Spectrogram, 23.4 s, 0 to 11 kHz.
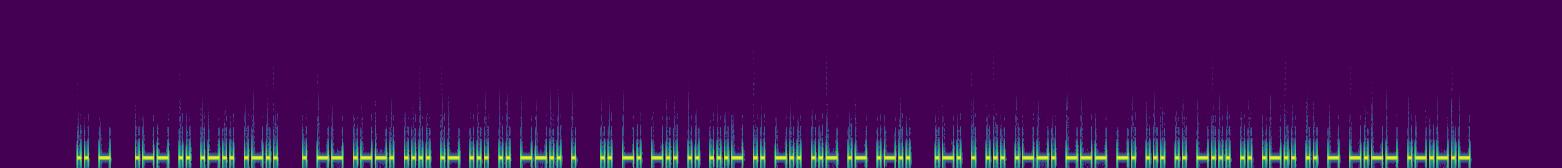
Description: Morse code, heard as a keyed tone, about 22 wpm, 700 Hz. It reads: IT WILL EMPHASIZE INDIVIDUAL RESPONSIBILITY.
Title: Sentences from Top 1500 Words 22wpm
